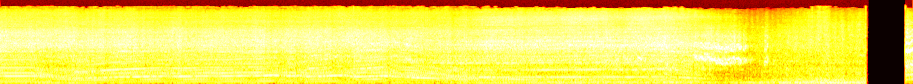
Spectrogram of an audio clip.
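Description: Car tyres spin and screech on the track.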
